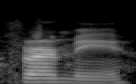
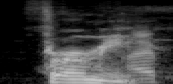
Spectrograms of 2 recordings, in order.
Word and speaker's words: Fermi: you guys say it fermi i just pronounce it femi because other people have told me no it's not for me it's femi yeah it's because the r is silent i i object to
